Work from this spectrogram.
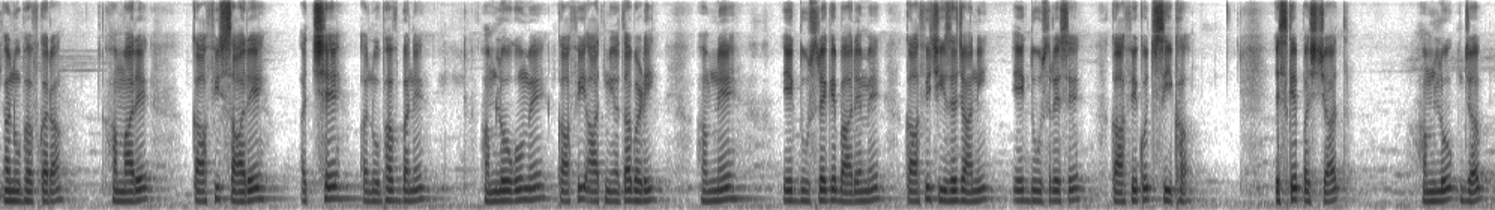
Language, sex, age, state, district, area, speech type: Hindi, male, 18-30, Madhya Pradesh, Jabalpur, urban, spontaneous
